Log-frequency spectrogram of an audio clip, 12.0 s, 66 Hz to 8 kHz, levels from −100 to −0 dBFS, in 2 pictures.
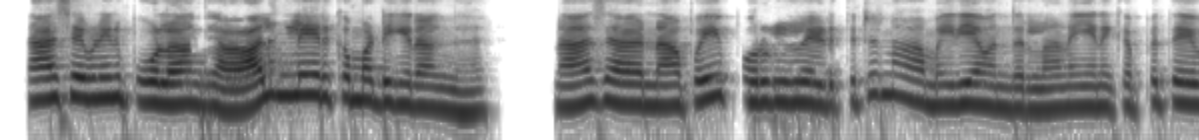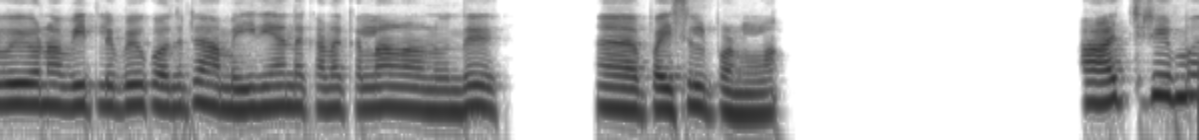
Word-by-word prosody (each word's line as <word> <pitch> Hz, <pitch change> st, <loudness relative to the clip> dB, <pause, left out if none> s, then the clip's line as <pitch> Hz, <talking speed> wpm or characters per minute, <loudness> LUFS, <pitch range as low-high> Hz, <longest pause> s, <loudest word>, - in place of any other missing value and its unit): நான் 270 Hz, +2 st, +5 dB
செவனேன்னு 285 Hz, 0 st, +3 dB
போலாம், 235 Hz, -1 st, +4 dB
அங்க 220 Hz, -2 st, -3 dB, 0.2 s
ஆளுங்களே 310 Hz, +7 st, +5 dB
இருக்க 290 Hz, -1 st, -1 dB
மாட்டேங்கிறாங்க. 220 Hz, -7 st, 0 dB, 0.5 s
நான் 220 Hz, +4 st, +3 dB
ச -, -, -1 dB, 0.2 s
நான் 220 Hz, 0 st, +2 dB
போய் 265 Hz, +3 st, +3 dB
பொருள்கள 245 Hz, -1 st, 0 dB
எடுத்துட்டு, 245 Hz, +8 st, -7 dB
நான் 275 Hz, -5 st, -1 dB
அமைதியா 225 Hz, +1 st, +1 dB
வந்துரலாம், 200 Hz, -1 st, -3 dB
ஆனா 205 Hz, +1 st, -3 dB
எனக்கு 210 Hz, 0 st, -5 dB
எப்ப 245 Hz, +5 st, -8 dB
தேவையோ! 230 Hz, -1 st, +2 dB
நான் 215 Hz, -1 st, -2 dB
வீட்ல 220 Hz, -1 st, -4 dB
போய் 225 Hz, 0 st, -1 dB
உட்காந்துட்டு 210 Hz, +2 st, -3 dB
அமைதியா 200 Hz, +2 st, -1 dB
அந்த 210 Hz, -, -4 dB
கணக்கெல்லாம் 200 Hz, +1 st, -3 dB
நான் 190 Hz, -2 st, -3 dB
வந்து 195 Hz, +4 st, -1 dB, 0.7 s
அ -, -, +1 dB, 0.2 s
பைசல் 200 Hz, 0 st, -1 dB
பண்லாம். 170 Hz, 0 st, -3 dB, 1.6 s
ஆச்சரியமா 290 Hz, +5 st, 0 dB
220 Hz, 165 wpm, -23 LUFS, 205-250 Hz, 1.6 s, நான்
